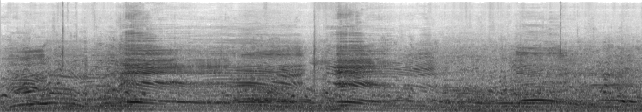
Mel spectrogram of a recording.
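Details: Farm-suited Sahiwal calves for sale at a market: several short, bending moos rise and fall among overlapping human voices and general crowd noise in an outdoor trading setting.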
